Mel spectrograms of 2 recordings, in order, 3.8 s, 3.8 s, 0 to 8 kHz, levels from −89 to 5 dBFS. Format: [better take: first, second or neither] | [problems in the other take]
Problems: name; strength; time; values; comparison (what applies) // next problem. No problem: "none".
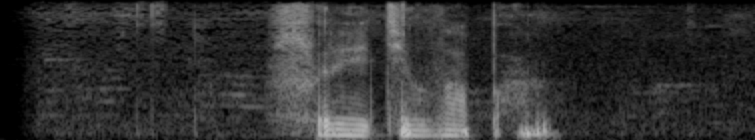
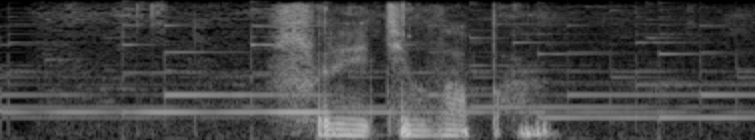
first | background sound (Wind chime); 9 dB below the speech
